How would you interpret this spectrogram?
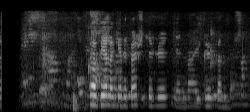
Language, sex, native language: Icelandic, male, Icelandic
